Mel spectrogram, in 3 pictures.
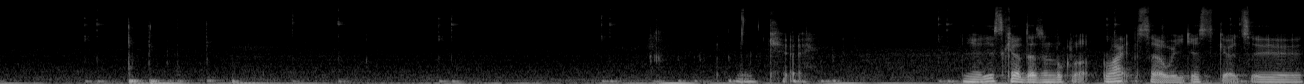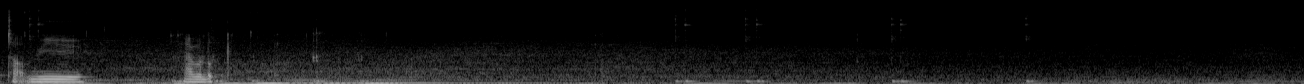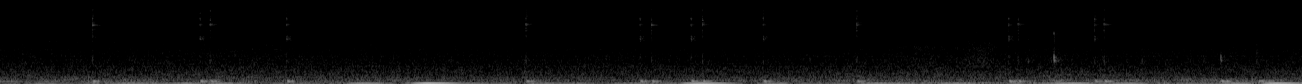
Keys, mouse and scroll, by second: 0.8 ctrl+click, 2.9 right click, 4.3 click, 6.5-7.0 scroll up 1, 7.3 middle click, 8.2 scroll down 1, 9.3 click, 9.7-10.2 scroll down 1, 11.1 click, 14.7-15.5 scroll down 1, 15.5-16.2 scroll down 1, 16.6-19.4 scroll up 1, 19.8-25.0 drag, 36.6-37.0 scroll down 1, 37.0 click, 38.2 scroll down 1.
